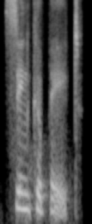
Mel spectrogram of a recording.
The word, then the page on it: syncopate: Indian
